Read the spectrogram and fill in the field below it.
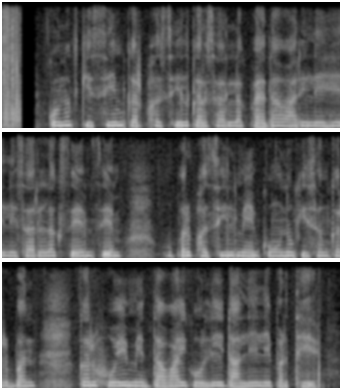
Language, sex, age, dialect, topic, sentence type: Chhattisgarhi, female, 18-24, Northern/Bhandar, agriculture, statement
